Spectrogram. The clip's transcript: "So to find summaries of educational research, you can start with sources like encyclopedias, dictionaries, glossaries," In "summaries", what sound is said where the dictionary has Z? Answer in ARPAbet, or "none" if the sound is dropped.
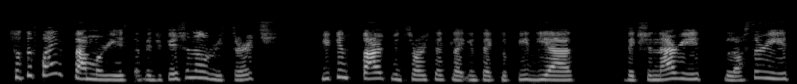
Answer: S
